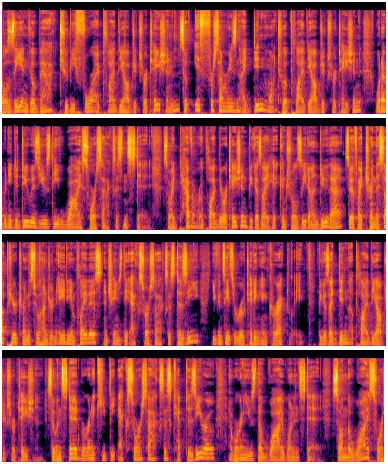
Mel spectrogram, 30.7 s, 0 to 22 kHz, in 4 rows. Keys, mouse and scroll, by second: 0.1 ctrl+z, 0.4 ctrl+z, 0.8 ctrl+z, 1.4 ctrl+z, 1.8 ctrl+z, 2.1 ctrl+z, 2.7 ctrl+z, 3.1 click, 3.7 r, 11.6 shift+middle drag, 14.8 click, 15.9 space, 17.5-18.7 drag, 19.2-20.6 middle drag, 19.5-20.6 drag, 21.1 click, 21.1 middle click, 21.6-22.1 middle drag, 23.2 middle click, 23.4 space.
